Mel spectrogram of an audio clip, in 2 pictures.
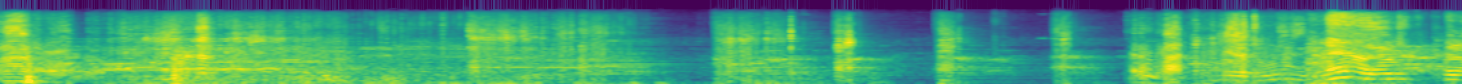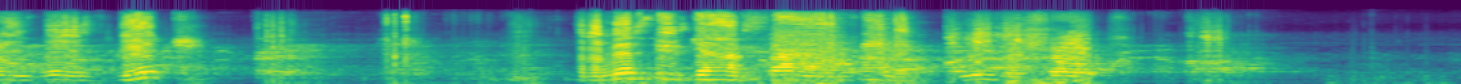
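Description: A girls' drill or step team chanting and shouting in the street, with sharp percussive hits from claps or stomps mixed in at irregular intervals.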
